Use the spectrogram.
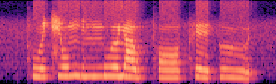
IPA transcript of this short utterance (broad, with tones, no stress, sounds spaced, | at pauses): t̪ʰ u˩˧ ə̯ t͡ɕ o˧˥ ŋ i˧ n m u˧ ə̯ j a˧˩ w t̪ʰ ɔː˩ t̪ʰ e˧˩ k ɯː˧˩ t̚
